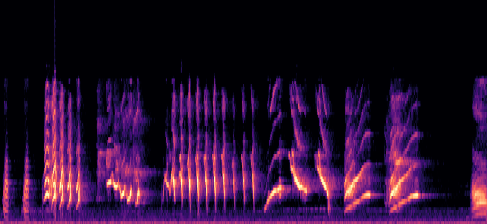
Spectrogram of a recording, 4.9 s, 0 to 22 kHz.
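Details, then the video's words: Caged national champion Long-tailed Shrike singing in the 'satu titik' style, 2016: a rapid, varied run of sharp high chirps, buzzy trills and rising whistled slurs, delivered in quick bursts with short pauses. "KICAU BURUNG CENDET JAWARA NASIONAL GAYA SATU TITIK 2016"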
